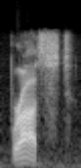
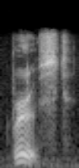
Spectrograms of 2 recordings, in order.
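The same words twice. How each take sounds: First: The name is said with an American pronunciation. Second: The name is said with a Hungarian pronunciation. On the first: "The American pronunciation is" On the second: "the Hungarian pronunciation is"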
